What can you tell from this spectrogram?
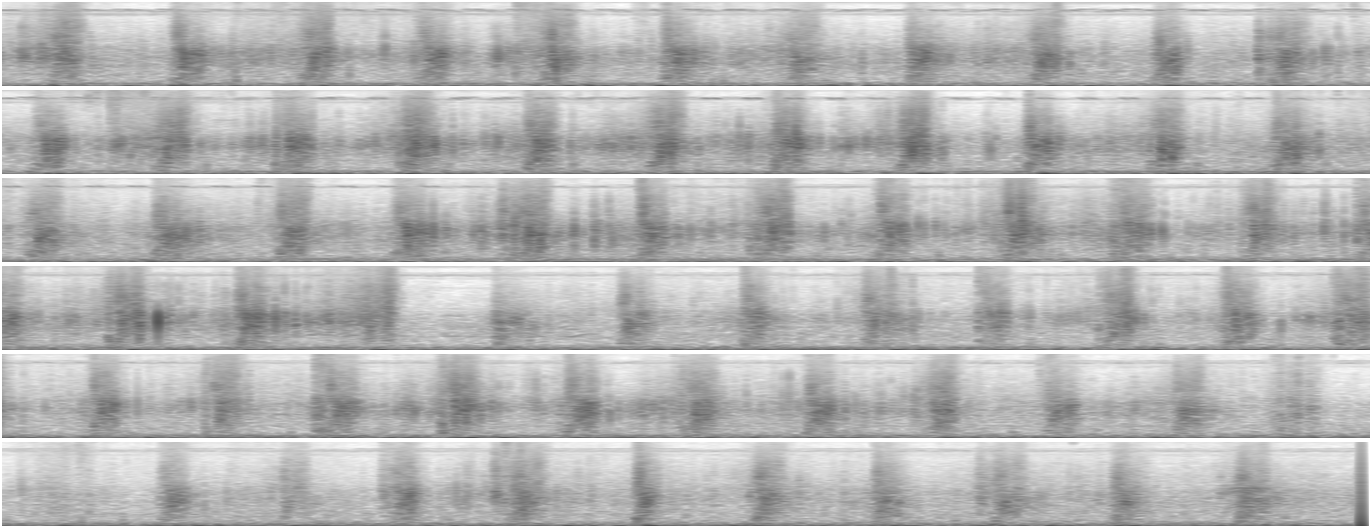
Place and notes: One evening after work I decided to go to this place called Pulau Melaka or in translation Melaka Island. A small man made island is currently developing (shopping malls). Trying to minimize the grip movement with the recorder attached to a mini tripod. Sandy terrain plus the raven give me the creeps.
